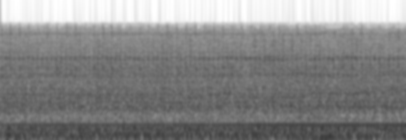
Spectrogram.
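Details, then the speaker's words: New auto rickshaw engine at idle, before an oil change: a fast, light "kad kad" clattering rattle over a steady idle with a faint hum; mechanic suspects loose tappets, cause not confirmed. "वो तो बड़ी अजीब सी आवाज आ रही है। कड़ कड़ कड़ कड़ कड़ कड़ की आवा आ रही है। टैप ढीले होंगे तो बात करेंगे।"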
